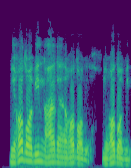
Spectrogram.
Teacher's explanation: تفخيم الغين والضاد هنا، بغضب ننتبه إلى تفخيمها جيدا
